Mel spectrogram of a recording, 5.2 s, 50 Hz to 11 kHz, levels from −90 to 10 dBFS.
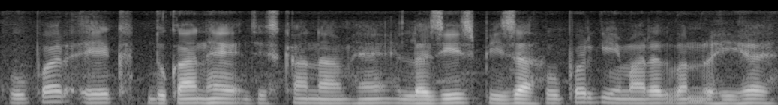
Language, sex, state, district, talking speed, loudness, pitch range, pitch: Hindi, male, Arunachal Pradesh, Lower Dibang Valley, 175 wpm, -20 LUFS, 120-130 Hz, 125 Hz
